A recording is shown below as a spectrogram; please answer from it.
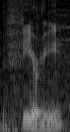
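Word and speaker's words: Ferry: doing I'm playing this character called Fury that is that's how it's pronounced and the reason I've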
